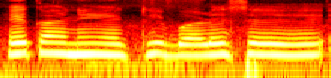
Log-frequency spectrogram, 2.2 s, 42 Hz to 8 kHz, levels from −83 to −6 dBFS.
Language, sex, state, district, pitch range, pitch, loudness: Chhattisgarhi, female, Chhattisgarh, Bilaspur, 205-225 Hz, 215 Hz, -12 LUFS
